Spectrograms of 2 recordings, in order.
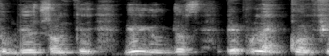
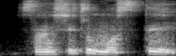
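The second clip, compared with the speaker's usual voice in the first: ordinary talk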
